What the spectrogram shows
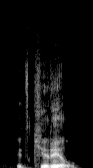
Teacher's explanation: You put the enunciation on the second syllable, not the first.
